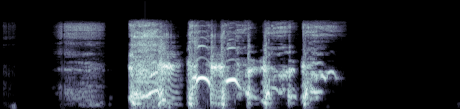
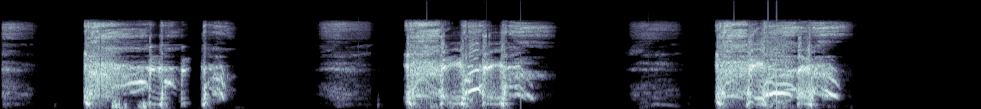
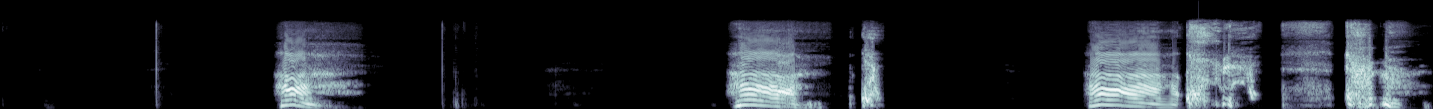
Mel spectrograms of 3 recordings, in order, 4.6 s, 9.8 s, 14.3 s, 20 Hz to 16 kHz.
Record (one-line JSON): {"cough_length": "4.6 s", "cough_amplitude": 32768, "cough_signal_mean_std_ratio": 0.58, "three_cough_length": "9.8 s", "three_cough_amplitude": 31980, "three_cough_signal_mean_std_ratio": 0.57, "exhalation_length": "14.3 s", "exhalation_amplitude": 32768, "exhalation_signal_mean_std_ratio": 0.44, "survey_phase": "beta (2021-08-13 to 2022-03-07)", "age": "45-64", "gender": "Male", "wearing_mask": "No", "symptom_cough_any": true, "symptom_runny_or_blocked_nose": true, "symptom_shortness_of_breath": true, "symptom_sore_throat": true, "symptom_fatigue": true, "symptom_fever_high_temperature": true, "symptom_change_to_sense_of_smell_or_taste": true, "smoker_status": "Never smoked", "respiratory_condition_asthma": true, "respiratory_condition_other": true, "recruitment_source": "Test and Trace", "submission_delay": "1 day", "covid_test_result": "Positive", "covid_test_method": "LFT"}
